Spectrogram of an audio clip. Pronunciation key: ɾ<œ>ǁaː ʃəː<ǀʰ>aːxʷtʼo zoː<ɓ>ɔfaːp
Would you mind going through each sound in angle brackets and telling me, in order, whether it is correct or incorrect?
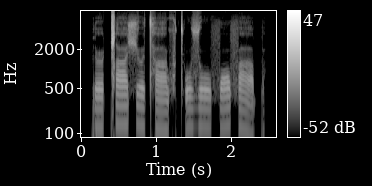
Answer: correct, incorrect, incorrect

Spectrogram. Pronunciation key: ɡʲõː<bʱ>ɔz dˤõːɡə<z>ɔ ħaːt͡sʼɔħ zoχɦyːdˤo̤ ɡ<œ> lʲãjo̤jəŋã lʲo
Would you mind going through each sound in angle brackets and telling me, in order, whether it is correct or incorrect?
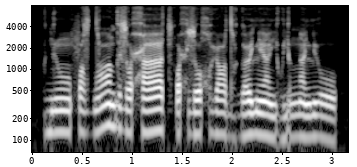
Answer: incorrect, correct, correct

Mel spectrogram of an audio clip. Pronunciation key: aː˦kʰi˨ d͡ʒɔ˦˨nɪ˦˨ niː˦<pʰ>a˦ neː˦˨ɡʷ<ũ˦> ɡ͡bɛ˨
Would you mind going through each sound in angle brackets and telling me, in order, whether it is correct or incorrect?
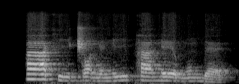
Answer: correct, correct

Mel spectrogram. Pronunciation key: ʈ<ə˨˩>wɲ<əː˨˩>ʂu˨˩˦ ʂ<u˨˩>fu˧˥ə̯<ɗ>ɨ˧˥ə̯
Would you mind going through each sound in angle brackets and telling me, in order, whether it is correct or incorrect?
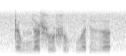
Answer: correct, incorrect, correct, correct

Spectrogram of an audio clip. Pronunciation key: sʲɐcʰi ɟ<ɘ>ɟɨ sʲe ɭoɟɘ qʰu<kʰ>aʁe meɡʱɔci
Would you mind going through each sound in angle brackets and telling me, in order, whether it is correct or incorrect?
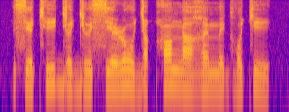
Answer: correct, incorrect

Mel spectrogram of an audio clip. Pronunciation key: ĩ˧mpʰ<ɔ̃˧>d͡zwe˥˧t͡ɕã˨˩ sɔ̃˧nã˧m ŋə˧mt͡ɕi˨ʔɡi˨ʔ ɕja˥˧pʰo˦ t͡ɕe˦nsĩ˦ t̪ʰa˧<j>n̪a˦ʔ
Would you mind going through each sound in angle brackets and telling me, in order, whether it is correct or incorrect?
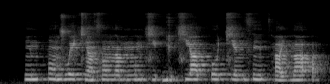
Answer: incorrect, correct

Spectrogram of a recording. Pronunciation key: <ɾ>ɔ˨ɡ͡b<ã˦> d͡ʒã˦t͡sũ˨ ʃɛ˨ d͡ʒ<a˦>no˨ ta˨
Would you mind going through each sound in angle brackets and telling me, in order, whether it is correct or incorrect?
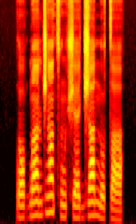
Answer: correct, correct, correct

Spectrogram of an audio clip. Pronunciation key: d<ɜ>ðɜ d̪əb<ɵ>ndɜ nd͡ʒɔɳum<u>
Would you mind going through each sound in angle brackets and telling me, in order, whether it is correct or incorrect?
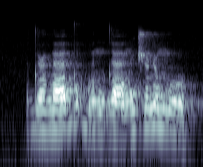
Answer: incorrect, incorrect, correct

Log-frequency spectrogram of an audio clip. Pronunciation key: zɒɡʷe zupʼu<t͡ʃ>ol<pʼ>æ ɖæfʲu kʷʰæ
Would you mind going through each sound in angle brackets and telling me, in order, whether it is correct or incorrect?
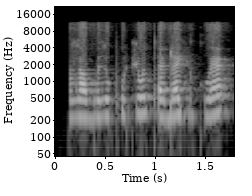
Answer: correct, incorrect

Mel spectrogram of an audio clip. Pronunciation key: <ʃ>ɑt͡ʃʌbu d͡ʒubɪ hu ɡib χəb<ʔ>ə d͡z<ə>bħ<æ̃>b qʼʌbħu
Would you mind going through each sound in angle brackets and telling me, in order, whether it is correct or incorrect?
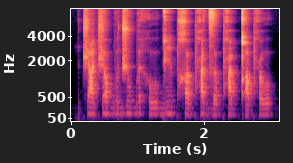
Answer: incorrect, incorrect, correct, incorrect

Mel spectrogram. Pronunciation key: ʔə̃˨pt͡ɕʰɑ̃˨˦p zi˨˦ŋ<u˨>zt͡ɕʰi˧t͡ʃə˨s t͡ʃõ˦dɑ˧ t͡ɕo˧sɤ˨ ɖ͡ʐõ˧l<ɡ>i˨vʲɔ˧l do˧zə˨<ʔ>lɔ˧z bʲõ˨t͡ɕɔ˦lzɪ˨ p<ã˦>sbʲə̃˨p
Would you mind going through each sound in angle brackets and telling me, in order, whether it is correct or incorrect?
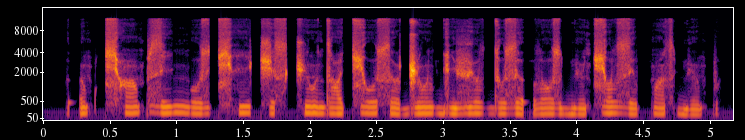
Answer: incorrect, correct, correct, incorrect

